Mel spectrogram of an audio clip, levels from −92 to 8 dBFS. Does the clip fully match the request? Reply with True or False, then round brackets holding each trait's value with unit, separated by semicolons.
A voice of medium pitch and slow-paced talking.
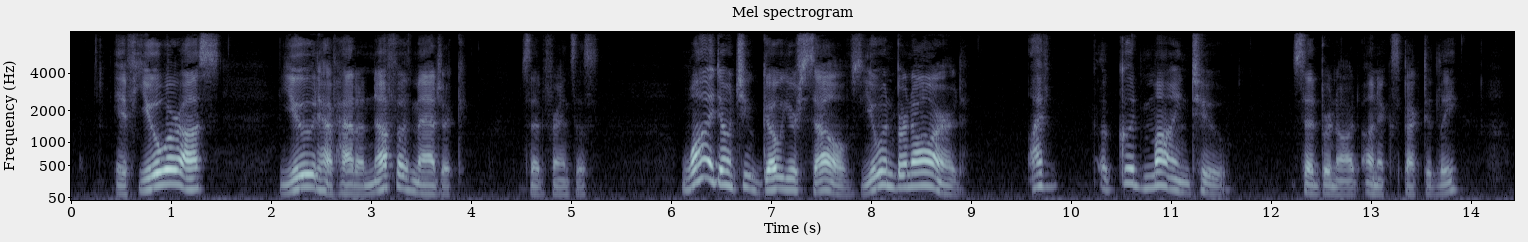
True (150 Hz; 110 wpm)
